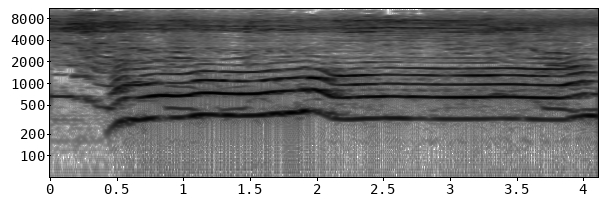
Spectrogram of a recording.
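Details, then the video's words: Howling Malamute: the howl dips low, then rises and holds a sustained, slightly wavering tone, with a brief upward step partway through. "Malamute howling"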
